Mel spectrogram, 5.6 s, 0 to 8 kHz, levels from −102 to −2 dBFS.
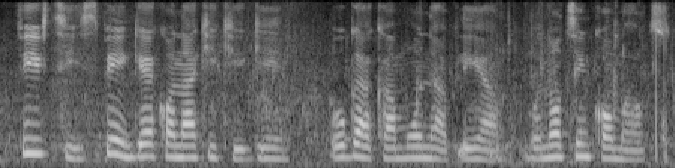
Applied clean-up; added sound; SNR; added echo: none; Waves, surf; 18 dB; none.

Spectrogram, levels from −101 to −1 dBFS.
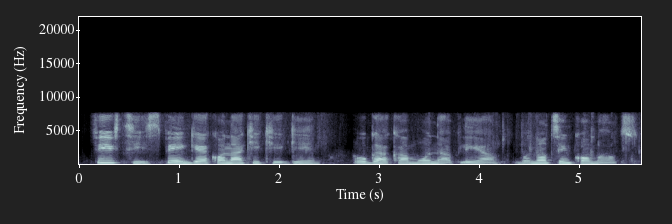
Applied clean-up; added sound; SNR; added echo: neural separator model SepFormer DNS4.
